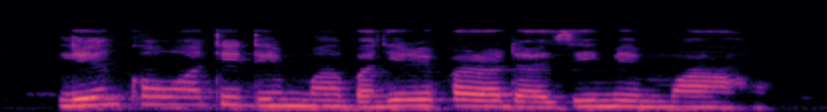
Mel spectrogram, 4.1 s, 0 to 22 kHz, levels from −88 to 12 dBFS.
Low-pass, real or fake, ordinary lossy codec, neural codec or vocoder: 7.2 kHz; real; MP3, 48 kbps; none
